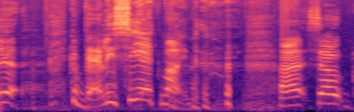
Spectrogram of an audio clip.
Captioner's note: laughs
